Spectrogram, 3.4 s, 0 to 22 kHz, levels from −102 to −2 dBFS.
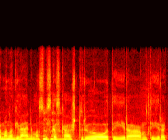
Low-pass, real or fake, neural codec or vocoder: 14.4 kHz; real; none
